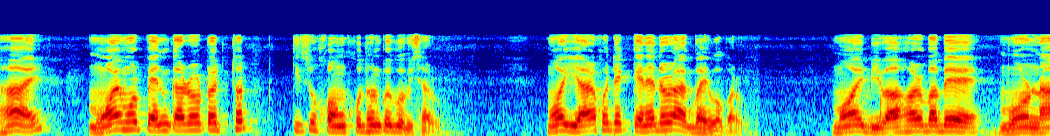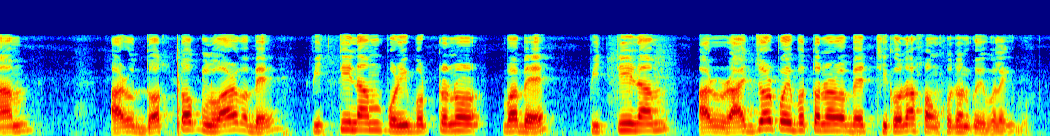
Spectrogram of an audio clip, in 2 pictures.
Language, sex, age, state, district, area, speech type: Assamese, male, 45-60, Assam, Jorhat, urban, read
